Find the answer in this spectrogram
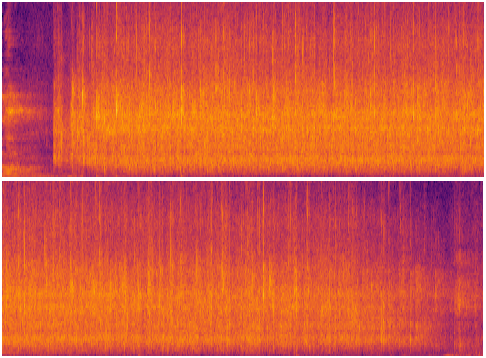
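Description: Large audience applauding: the clapping starts suddenly just under a second in, holds steady, and dies away near the end.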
